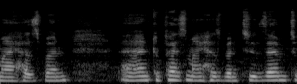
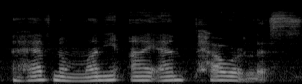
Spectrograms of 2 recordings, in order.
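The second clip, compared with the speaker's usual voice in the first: imitated desperate voice, quieter and slower; 4 dB quieter than usual. Repeating what a woman said on the phone, imitating a desperate voice. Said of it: "I heard the desperation in her voice".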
